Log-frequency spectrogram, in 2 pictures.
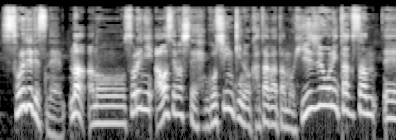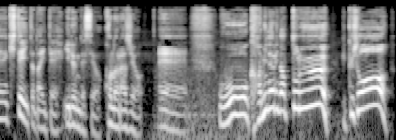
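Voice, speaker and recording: Lively-pitched chatty male voice actor. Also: a little fast. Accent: put-on Kansai dialect mixed with standard Japanese. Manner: chatty, self-deprecating, laughs often, reads listener letters aloud. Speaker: voice actor hosting a solo talk radio show. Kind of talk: casual solo talk radio chat.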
